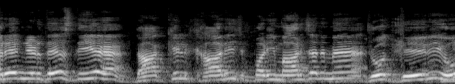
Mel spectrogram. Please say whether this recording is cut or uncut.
cut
